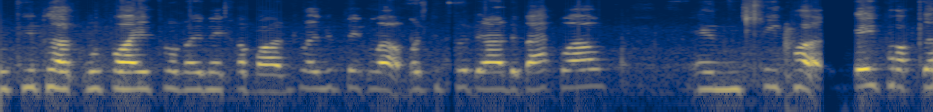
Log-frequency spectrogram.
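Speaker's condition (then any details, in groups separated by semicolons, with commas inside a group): Cerebral palsy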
